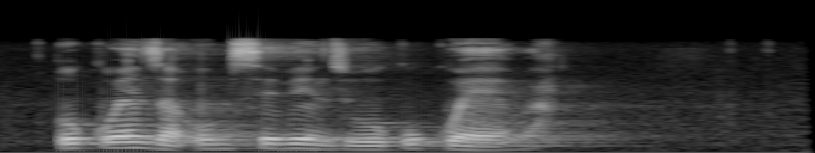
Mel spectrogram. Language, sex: South Ndebele, male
